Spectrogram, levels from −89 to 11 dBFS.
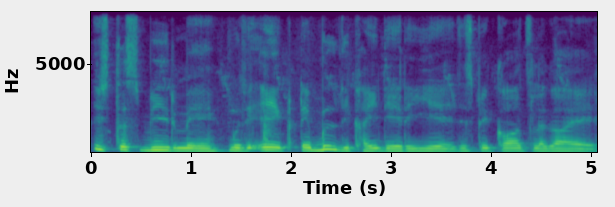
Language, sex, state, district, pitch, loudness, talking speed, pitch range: Hindi, male, Rajasthan, Bikaner, 135 Hz, -14 LUFS, 175 wpm, 125-150 Hz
